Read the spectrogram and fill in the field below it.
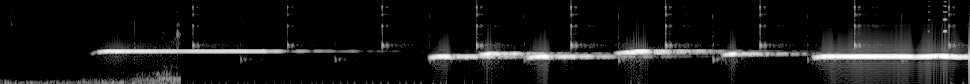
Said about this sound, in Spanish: Una nueva hora se escucha.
